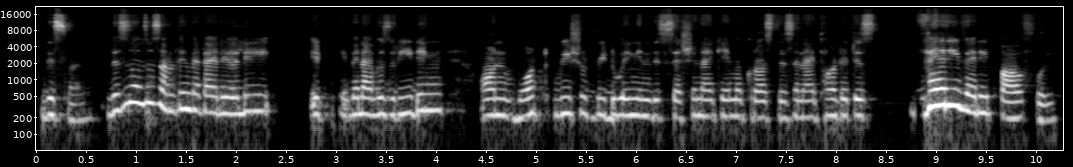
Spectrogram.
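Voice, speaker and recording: Woman, Indian accent, native Marathi, fairly high pitch, conversational teaching, encouraging, reflective, online session. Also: moderate pace, a little mellow, poor audio. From Maharashtra, India. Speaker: speaker leading an interactive talk, clinical psychologist. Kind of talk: conversational online talk with slides and questions to participants. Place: online video call.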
